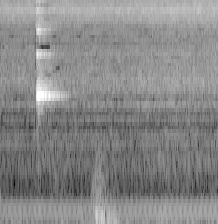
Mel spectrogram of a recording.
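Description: A pause in a speech: a steady low electrical hum, with a short sharp high click about a third of a second in and a soft low thud or breath about a second in.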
